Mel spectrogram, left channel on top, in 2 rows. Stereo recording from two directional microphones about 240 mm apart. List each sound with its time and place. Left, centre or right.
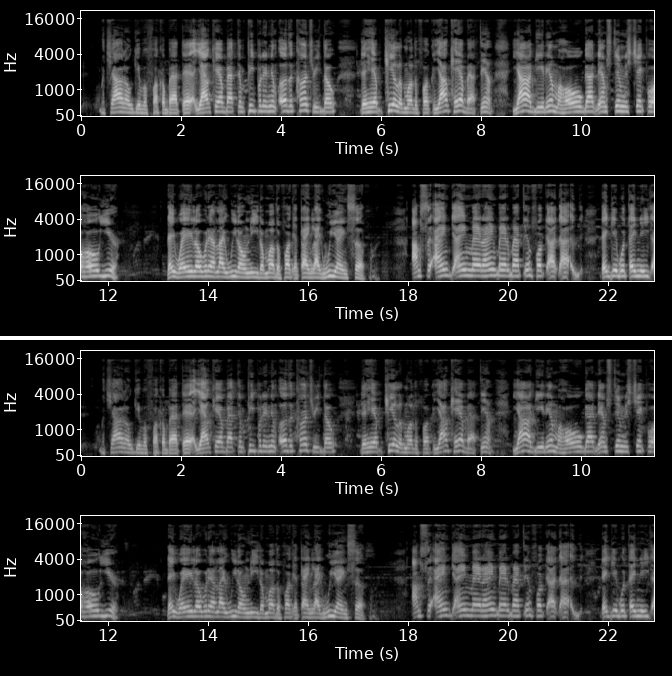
0.4 s speech: left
